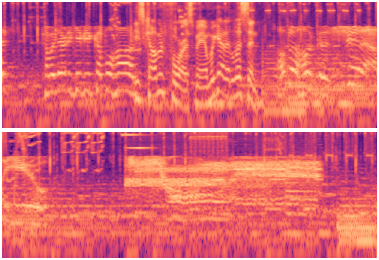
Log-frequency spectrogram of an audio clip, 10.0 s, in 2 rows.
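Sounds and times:
speech: 0.0s - 6.0s
person screaming: 7.0s - 9.3s.

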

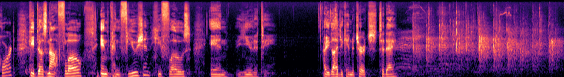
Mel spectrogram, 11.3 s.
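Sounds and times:
speech: 0.0s - 5.5s, 6.4s - 8.4s
audience clapping: 8.1s - 11.2s.

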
